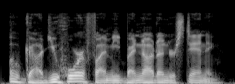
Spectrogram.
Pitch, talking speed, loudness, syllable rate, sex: 95 Hz, 205 wpm, -15 LUFS, 6.3 syllables/s, male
